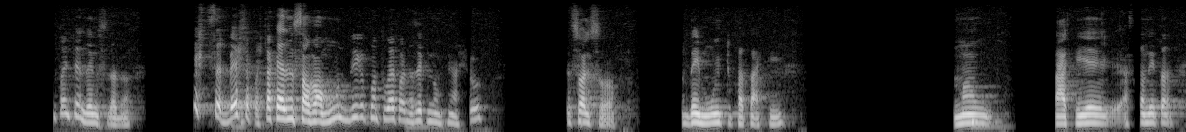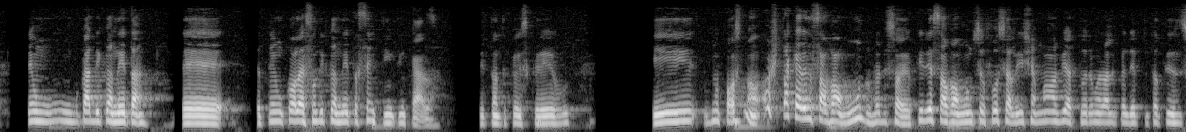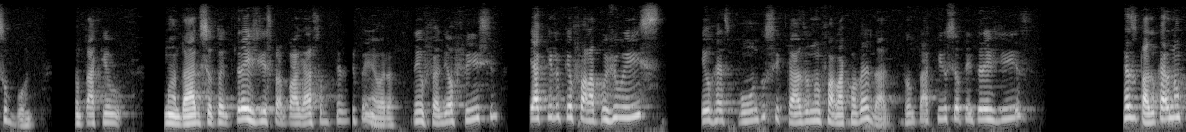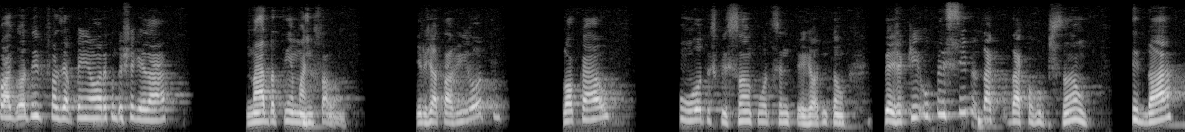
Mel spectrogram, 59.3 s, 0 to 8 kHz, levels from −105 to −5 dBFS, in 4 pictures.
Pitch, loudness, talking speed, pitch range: 160 Hz, -28 LUFS, 175 wpm, 140-195 Hz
